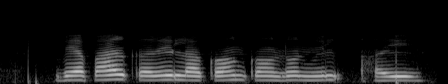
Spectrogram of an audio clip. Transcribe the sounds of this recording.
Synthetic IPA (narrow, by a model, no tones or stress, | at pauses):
bjapaɾkəɾelakawnkalonmil | həj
